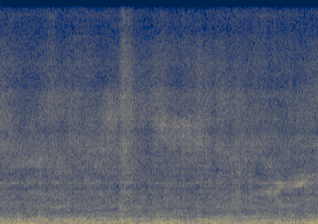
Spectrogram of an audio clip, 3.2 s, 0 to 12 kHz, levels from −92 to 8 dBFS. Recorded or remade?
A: remade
